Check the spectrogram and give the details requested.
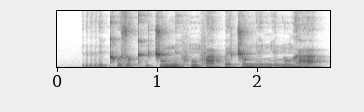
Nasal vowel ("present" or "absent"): present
